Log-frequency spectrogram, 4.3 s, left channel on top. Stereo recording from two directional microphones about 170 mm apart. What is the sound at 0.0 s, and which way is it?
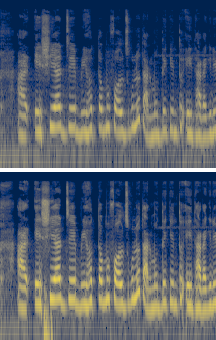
A woman's voice, 35° right (ahead or behind).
